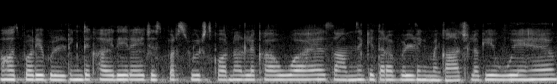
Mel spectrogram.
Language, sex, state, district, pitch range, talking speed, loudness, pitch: Hindi, female, Uttar Pradesh, Muzaffarnagar, 210-220 Hz, 245 wpm, -14 LUFS, 215 Hz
